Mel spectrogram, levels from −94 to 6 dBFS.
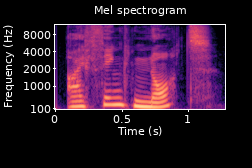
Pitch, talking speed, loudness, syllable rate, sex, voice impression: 220 Hz, 140 wpm, -14 LUFS, 2.8 syllables/s, female, very feminine, slightly young, slightly adult-like, very thin, relaxed, weak, slightly bright, very soft, clear, fluent, slightly raspy, very cute, intellectual, very refreshing, sincere, very calm, very friendly, very reassuring, very unique, very elegant, slightly wild, very sweet, very lively, very kind, very modest, light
